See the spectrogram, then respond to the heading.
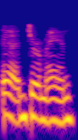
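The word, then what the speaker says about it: Germán: I noticed in the acknowledgments at the back of the book that you give special thanks to, I guess it's pronounced German? German, yeah.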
